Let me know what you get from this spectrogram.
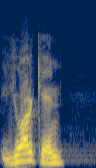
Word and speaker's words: Joachim: Now, the Harry and Meghan of Denmark, Prince Joachim, pronounced Jorkin, Prince Jorkin, is spelled Joachim, though, Jorkin. I just want you to know that.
